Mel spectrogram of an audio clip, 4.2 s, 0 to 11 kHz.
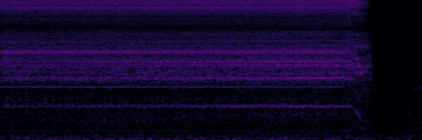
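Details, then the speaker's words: Steady high-pitched motor whine for about 3.5 seconds during a right partial knee replacement: a powered driver pins the size 2 femoral finishing block into place while upward pressure is kept on it. "Then we're going to pin the finishing block into place. Very important to keep upward pressure since this pin's going down."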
